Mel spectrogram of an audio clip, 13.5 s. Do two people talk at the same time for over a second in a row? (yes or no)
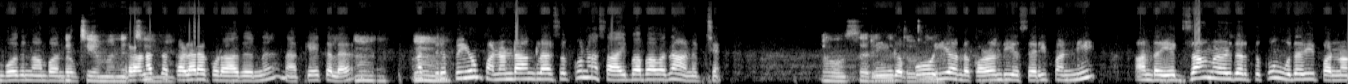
no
